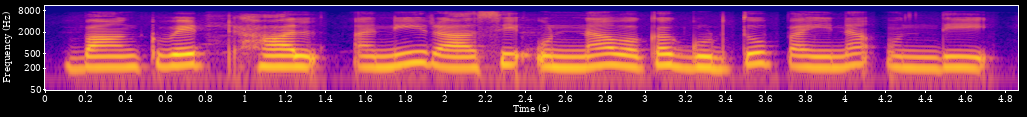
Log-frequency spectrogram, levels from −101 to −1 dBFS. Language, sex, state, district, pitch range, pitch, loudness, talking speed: Telugu, female, Telangana, Hyderabad, 215-245 Hz, 220 Hz, -17 LUFS, 100 wpm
